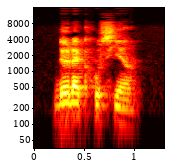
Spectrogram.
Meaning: Delacrucian
- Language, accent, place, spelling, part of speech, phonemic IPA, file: French, France, Lyon, delacrucien, adjective, /də.la.kʁy.sjɛ̃/, LL-Q150 (fra)-delacrucien.wav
